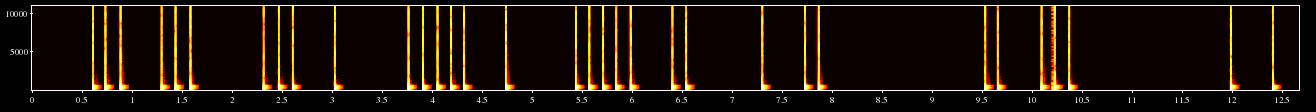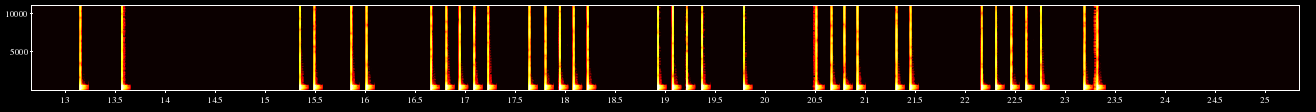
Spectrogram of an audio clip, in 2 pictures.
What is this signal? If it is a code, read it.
Tap code, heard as knocks on wood, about 7 knocks a second. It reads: NLVWB H AA GZQRW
